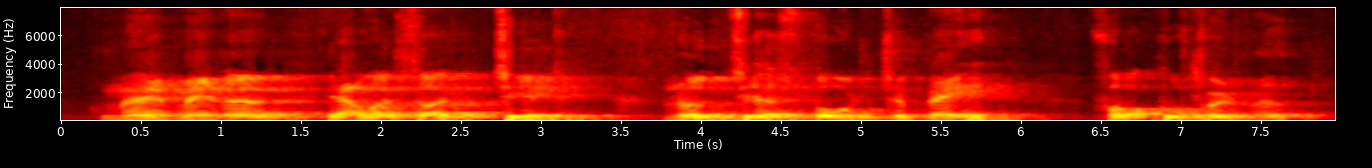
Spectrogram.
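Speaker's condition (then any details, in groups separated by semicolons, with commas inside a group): Brain injury; initially largely without language and motor functions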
